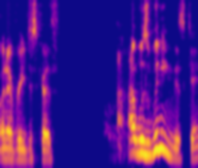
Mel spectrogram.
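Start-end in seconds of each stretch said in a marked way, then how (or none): 1.6-2.7 mock aggrieved, genuinely hurt, wounded tone. Telling how a game opponent reacts when losing, imitating Newt's hurt voice. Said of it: "There's this genuine hurt in Newt's voice".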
